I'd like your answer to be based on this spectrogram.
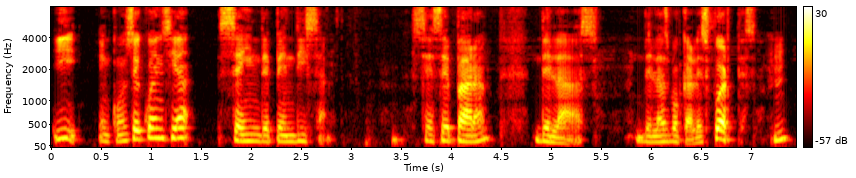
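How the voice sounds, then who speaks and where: A male teacher works through a spelling lesson, explaining patiently and repeating key terms. His voice sits a little high, and he often adds a quick questioning tag to check understanding. The recording is dry and close. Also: lively intonation, dry recording. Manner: explains slowly and repeats himself.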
